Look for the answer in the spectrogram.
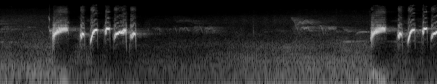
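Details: Decoy red-whiskered bulbul singing to train contest birds: two clear phrases of five or six loud, liquid, slurred whistles, about three seconds apart, over quiet background.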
